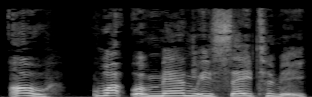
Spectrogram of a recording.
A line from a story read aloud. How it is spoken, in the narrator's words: Burying her face on her knees, she screamed and sobbed, saying over and over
